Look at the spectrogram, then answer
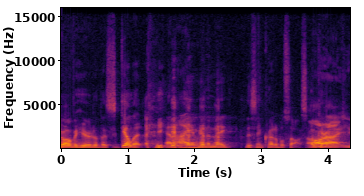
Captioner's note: laugh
